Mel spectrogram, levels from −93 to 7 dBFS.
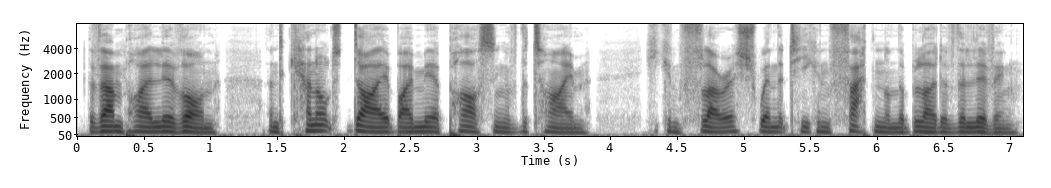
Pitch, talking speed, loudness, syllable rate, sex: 120 Hz, 230 wpm, -20 LUFS, 5.6 syllables/s, male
